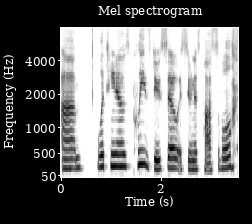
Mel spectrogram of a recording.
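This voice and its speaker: The delivery is fairly slow, with ordinary pitch variation. The sound is dry and close, with no echo. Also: woman. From Latin American heritage. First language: Spanish. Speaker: party volunteer. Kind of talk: meeting request. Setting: video call.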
